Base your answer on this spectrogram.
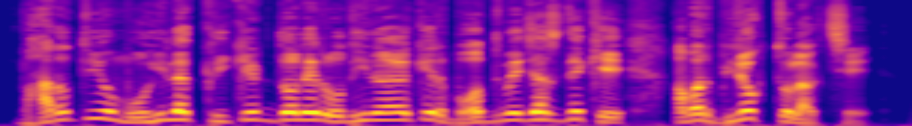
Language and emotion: Bengali, disgusted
